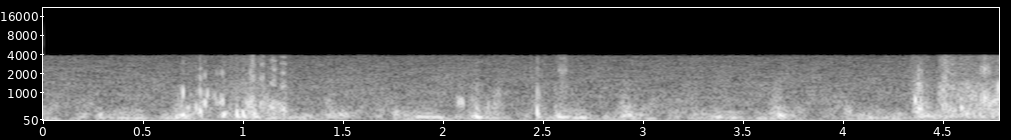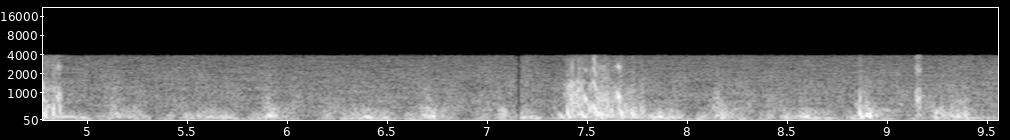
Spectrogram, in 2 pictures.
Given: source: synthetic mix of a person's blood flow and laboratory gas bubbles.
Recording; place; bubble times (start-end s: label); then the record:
Doppler ultrasound of blood flow; precordium
0.67-1.23 s: bubbles
2.06-2.29 s: bubbles
2.44-2.52 s: bubbles
2.55-2.63 s: bubbles
4.33-4.92 s: bubbles
7.33-7.80 s: bubbles
8.83-8.93 s: bubbles
9.13-9.19 s: bubbles
9.25-9.41 s: bubbles
From the record:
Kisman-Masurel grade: 223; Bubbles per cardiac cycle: several, 3 to 8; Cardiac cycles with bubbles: 10 to 50%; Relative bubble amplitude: loud (0.450 to 0.775); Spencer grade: 2 (many but less than half of the cardiac periods contain bubble signals, singularly or in groups); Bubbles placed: anywhere in the cardiac cycle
